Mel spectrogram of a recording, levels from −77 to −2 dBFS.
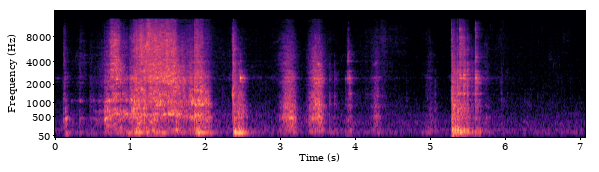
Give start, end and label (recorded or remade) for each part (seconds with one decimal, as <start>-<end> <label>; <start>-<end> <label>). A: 0.0-1.0 recorded; 1.0-7.1 remade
